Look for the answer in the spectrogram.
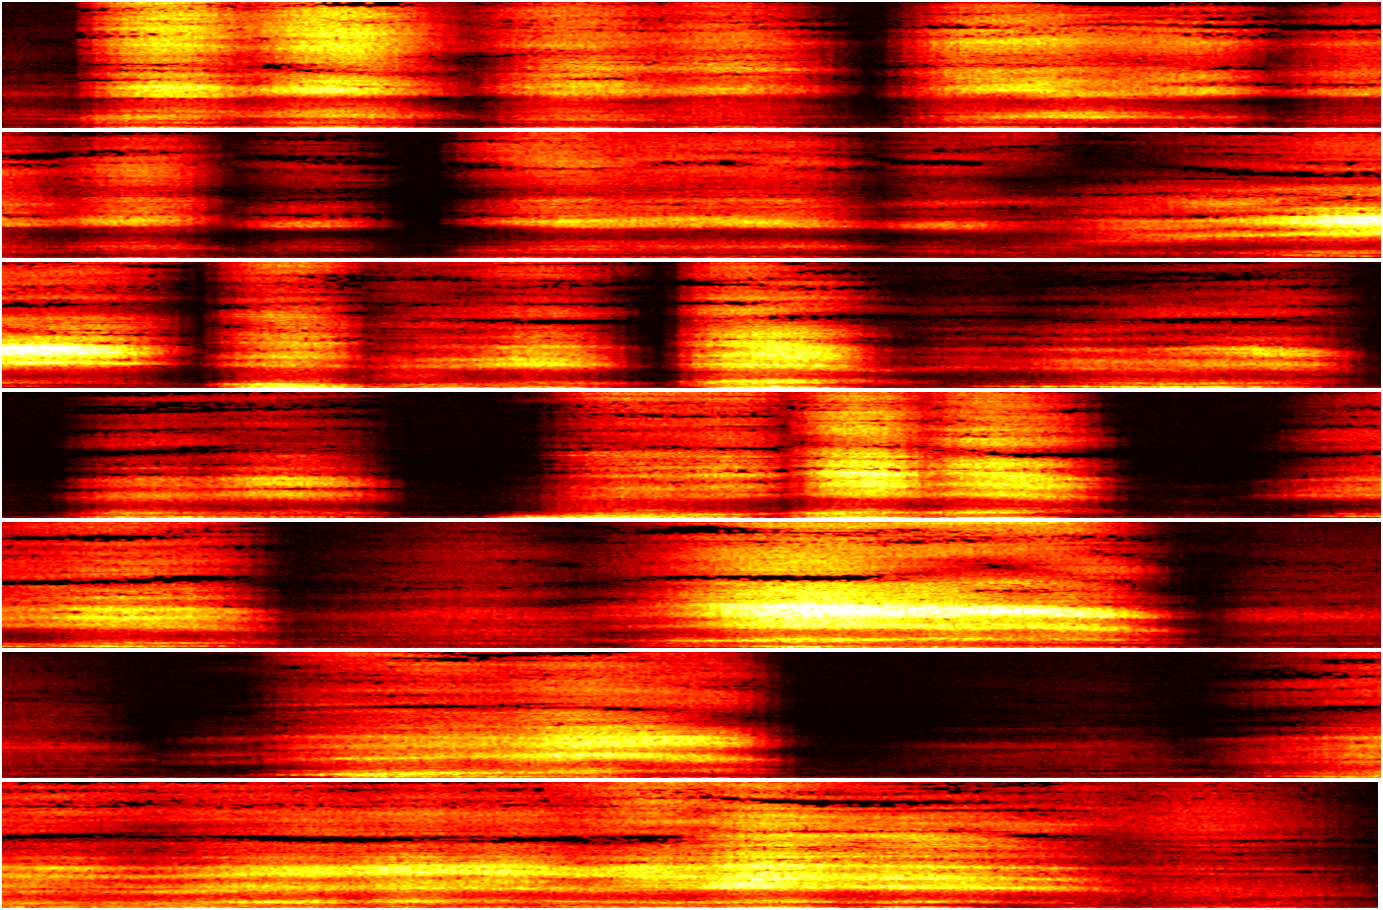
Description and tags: I made disgusting noises with my mouth to sound like a monster and did some pitch lowering and what not.
grrroooahhhhsuuguhhhh aaaaaaauhhh ggghhuuhaaa *monster for "use the sound file for whatever you want"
